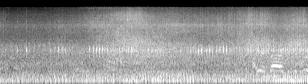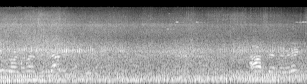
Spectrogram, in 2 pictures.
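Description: A motor vehicle passing, its engine noise swelling about two seconds in and easing off after about six seconds, with scattered voices from the gathered people.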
